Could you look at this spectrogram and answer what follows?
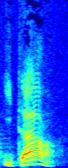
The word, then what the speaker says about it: Itard: Il faut savoir qu'aujourd'hui, quand vous allez à l'Institut des Sourds Muets, à, rue Saint-Jacques, à Paris, et que vous prononcez le mot d'Itard, Itar, dans la tradition de, l'histoire de la surdité, est considéré comme un monstre.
